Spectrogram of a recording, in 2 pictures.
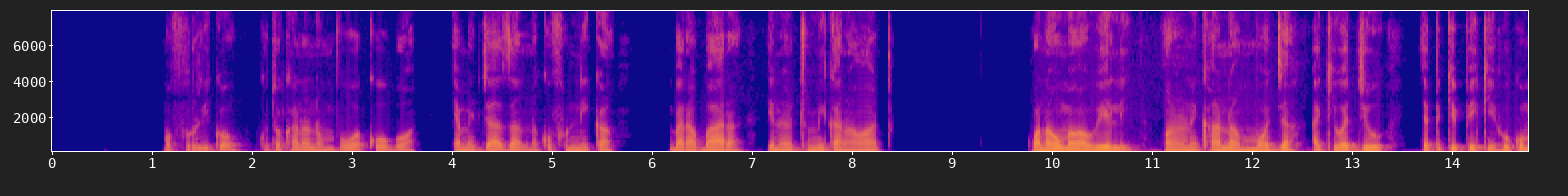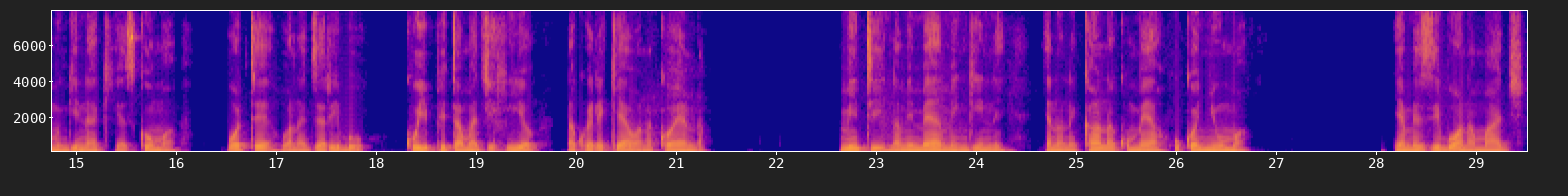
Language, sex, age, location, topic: Swahili, male, 18-24, Kisumu, health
